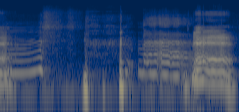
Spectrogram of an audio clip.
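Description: A goat bleats in wavering, quavering cries, two longer bleats bracketing a short burst of clicks and rustles, fairly loud.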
